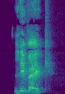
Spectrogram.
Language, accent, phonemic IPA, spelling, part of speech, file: French, Canada, /le.vɛk/, Lévesque, proper noun, LL-Q150 (fra)-Lévesque.wav
- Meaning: a surname, Levesque, originating as an occupation, equivalent to English Bishop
